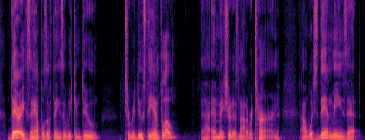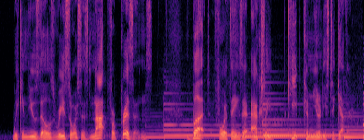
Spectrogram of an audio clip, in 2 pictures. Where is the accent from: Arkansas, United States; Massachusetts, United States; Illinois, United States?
Arkansas, United States; Pine Bluff; I grew up in Pine Bluff, Arkansas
